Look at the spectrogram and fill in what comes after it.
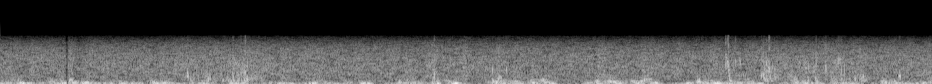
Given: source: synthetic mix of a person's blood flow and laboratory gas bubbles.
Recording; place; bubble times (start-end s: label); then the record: Doppler ultrasound of blood flow; precordium
1.83-2.66 s: bubbles
4.30-4.40 s: bubbles
4.89-5.10 s: bubbles
7.22-7.44 s: bubbles
7.58-8.70 s: bubbles
8.96-9.04 s: bubbles
From the record:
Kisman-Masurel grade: 222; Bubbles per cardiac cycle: several, 3 to 8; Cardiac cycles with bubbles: 10 to 50%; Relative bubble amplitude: moderate (0.250 to 0.450); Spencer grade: 2 (many but less than half of the cardiac periods contain bubble signals, singularly or in groups); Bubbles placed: anywhere in the cardiac cycle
